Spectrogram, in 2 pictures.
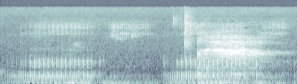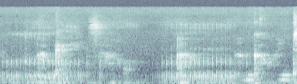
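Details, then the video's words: Friendly, soft male house cat being petted on a lap, purring contentedly; continuous deep, even rumble with bursts of fur-stroking swishes and gentle rustling on top. "Cosy cat purring"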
